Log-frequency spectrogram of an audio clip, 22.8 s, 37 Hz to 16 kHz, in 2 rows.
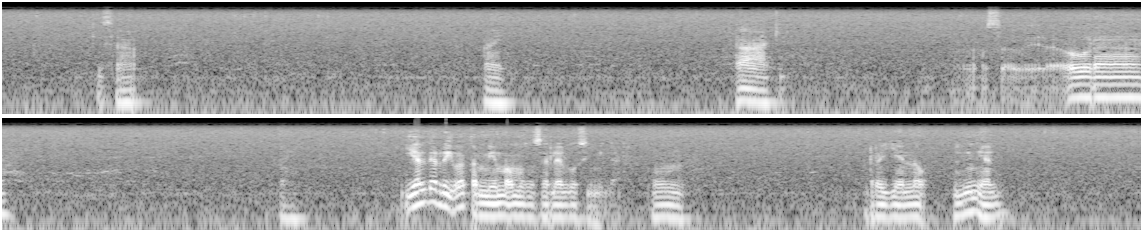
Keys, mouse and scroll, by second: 2.4 click, 3.2 click, 5.8-7.2 drag, 9.7-14.0 drag, 15.2 click, 16.4 click, 19.4 click, 20.0 click, 20.5 click, 21.9 click.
